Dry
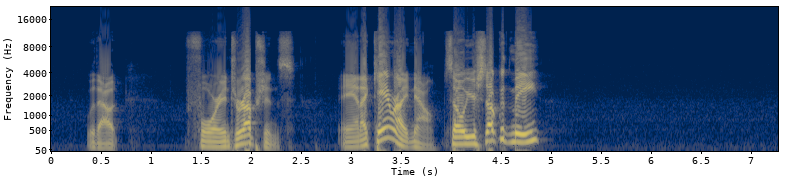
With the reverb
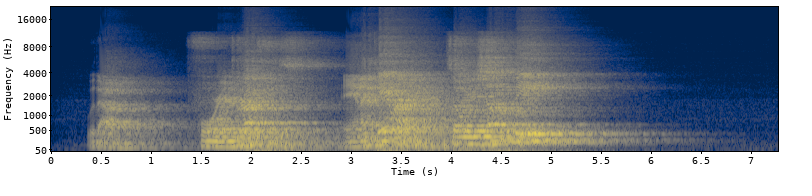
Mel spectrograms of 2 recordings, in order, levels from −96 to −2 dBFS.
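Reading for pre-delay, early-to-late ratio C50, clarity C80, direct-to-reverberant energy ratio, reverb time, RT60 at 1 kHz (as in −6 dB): 38 ms, −5.0 dB, −1.5 dB, −7.0 dB, 1.9 s, 1.7 s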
